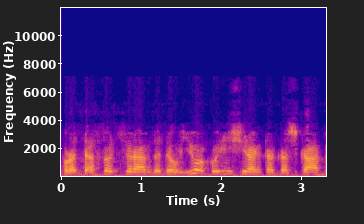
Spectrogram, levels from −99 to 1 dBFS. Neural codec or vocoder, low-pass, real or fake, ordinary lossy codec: codec, 16 kHz, 4.8 kbps, FACodec; 7.2 kHz; fake; AAC, 32 kbps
